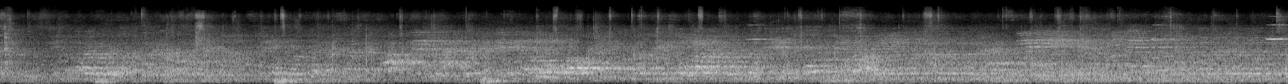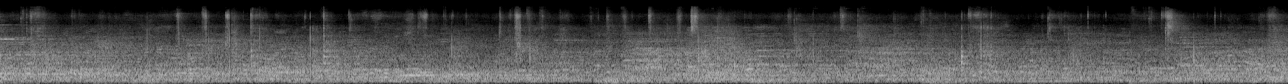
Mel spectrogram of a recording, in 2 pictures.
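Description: A tennis ball is struck with a racket, with sharp pops.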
